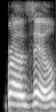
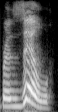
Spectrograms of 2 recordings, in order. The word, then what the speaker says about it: Brazil: You have to put the emphasis on the second syllable. So you don't say Brazil, but Brazil.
